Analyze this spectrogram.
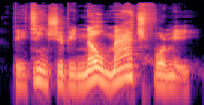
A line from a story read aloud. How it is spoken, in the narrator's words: thought to himself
